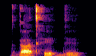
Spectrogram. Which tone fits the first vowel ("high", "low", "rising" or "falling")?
high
